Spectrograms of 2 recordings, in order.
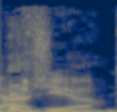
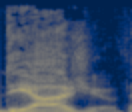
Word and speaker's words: Diageo: Diageo, is this how you say it? – Diageo. – Diageo, thank you very much.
